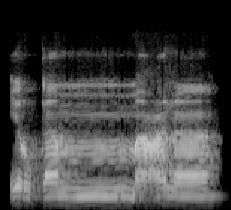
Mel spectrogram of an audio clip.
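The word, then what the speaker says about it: ارْكَبْ مَعَنَا: Dalam contoh irkab ma'ana. Irkab ma'ana. Maka di sini ba-nya tidak dianggap. Sudah seakan-akan tidak ada, langsung masuk ke huruf mim. Jadi bacanya adalah irkam ma'ana.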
